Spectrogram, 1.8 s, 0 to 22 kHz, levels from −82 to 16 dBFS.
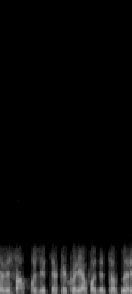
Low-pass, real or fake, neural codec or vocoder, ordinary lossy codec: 7.2 kHz; real; none; MP3, 64 kbps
